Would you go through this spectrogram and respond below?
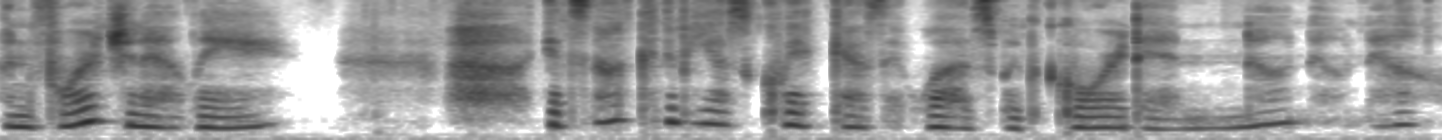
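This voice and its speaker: A woman playing a centuries-old vampire boss in a whispered ASMR roleplay, teasing and menacing, with deliberate pauses and a falsely pleasant manner. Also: mid-range voice, dark tone. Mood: softly menacing. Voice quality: breathy whisper.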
